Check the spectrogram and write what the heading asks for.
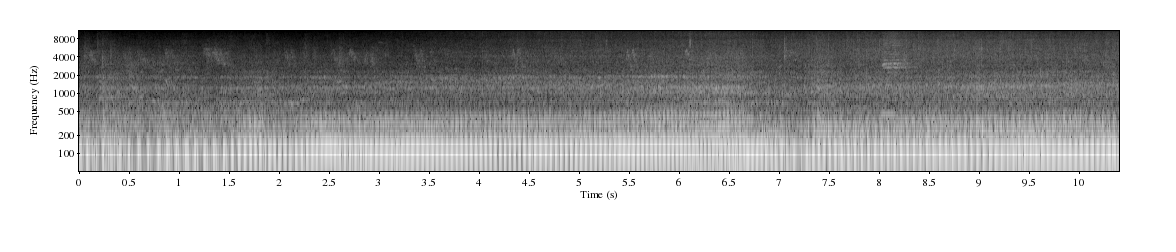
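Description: Motorcycle engine running steadily while being ridden.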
